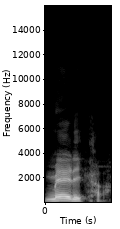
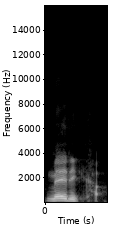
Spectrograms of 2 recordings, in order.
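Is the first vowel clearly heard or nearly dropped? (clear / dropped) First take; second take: dropped; dropped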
